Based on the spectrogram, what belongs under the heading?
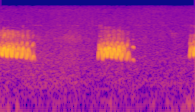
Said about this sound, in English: Know who that was? That, my friends, was an ostrich.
